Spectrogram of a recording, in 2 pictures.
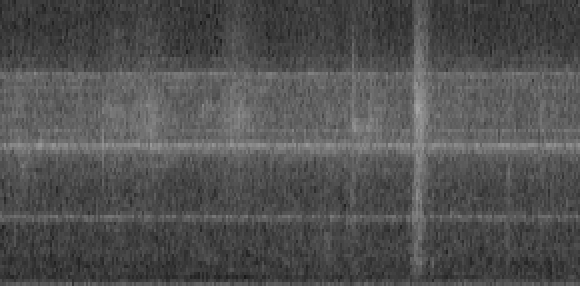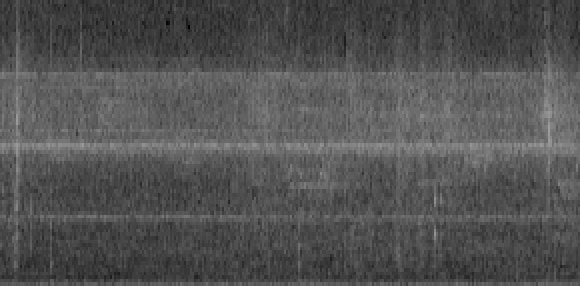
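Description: A baby monkey suckles with soft smacking sounds.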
